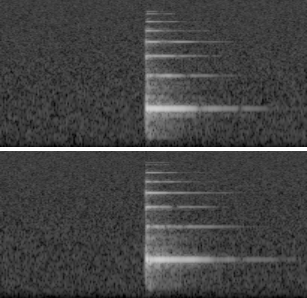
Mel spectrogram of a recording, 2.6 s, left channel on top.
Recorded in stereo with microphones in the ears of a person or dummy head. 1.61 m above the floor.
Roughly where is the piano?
Centre.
